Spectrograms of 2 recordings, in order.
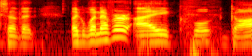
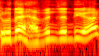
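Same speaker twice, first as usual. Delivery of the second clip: high, weird put-on Pakistani Indian accent; 6 semitones higher, 4 dB louder than usual. Speakers joking about imagining how God sounds, weird Pakistani Indian accent. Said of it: "really really weird uh, Pakistani Indian accent".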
